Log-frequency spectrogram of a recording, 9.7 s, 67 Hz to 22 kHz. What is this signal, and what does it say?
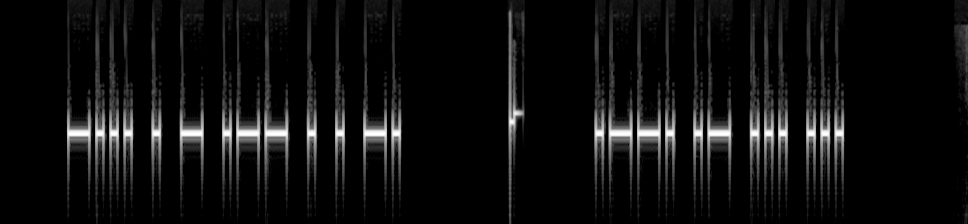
Morse code, heard as a keyed tone, about 17 wpm, 700 Hz. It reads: BETWEEN PASS
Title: Sentences from Top 400 Words - New Word Drill - 17wpm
